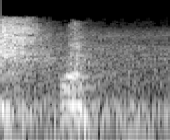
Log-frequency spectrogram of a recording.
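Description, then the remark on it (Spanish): A quick, breathy sneeze: a sharp hissing burst of air followed by a softer second puff, fairly quiet, with no talking around it. “¡Salud!”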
